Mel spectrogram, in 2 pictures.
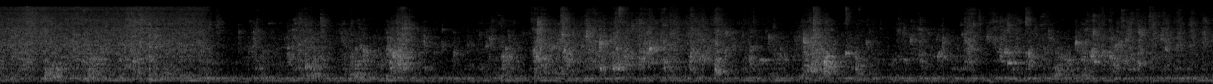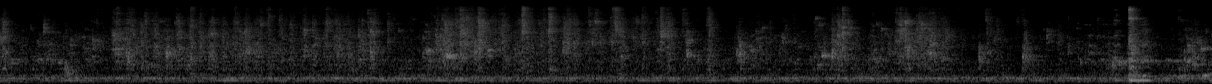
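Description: Tap running into a filled bathroom sink for the first couple of seconds, then water sloshing and splashing as a cloth is swished, squeezed and wrung out in the basin.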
